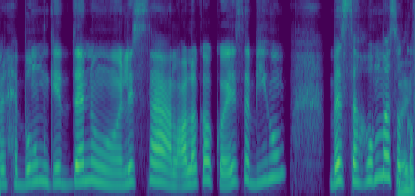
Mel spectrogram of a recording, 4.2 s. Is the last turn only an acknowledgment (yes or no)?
yes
